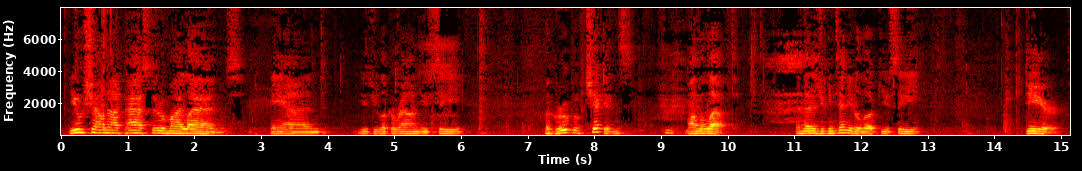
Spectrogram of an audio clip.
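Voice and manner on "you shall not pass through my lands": big booming voice, higher pitch. Game narrator voices an unseen figure stopping a player, in a booming voice. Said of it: "in a booming voice".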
